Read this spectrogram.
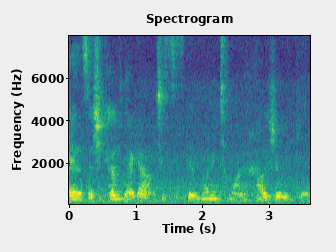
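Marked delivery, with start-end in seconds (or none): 1.8-3.6 soft, quiet voice. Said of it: "With the soft voice".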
